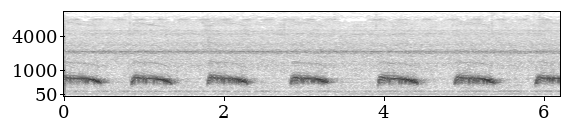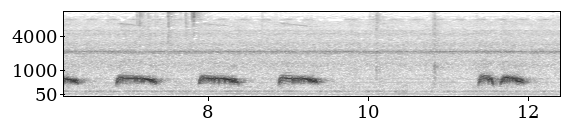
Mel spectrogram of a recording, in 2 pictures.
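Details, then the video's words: Recently caught wild spotted dove competing with another dove: a long run of ten regular, medium-low coos, each falling slightly, about one per second, a brief gap, then a doubled coo; faint clicks and a steady high tone behind. "Chiến rừng mới về thử sức mây tàu & gù la"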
